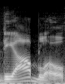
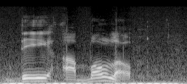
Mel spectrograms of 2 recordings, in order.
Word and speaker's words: Diabolo: it wrong that is not saying Diablo which is what most people say it's diabolo that's the correct pronunciation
